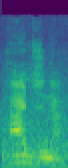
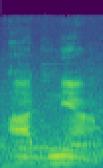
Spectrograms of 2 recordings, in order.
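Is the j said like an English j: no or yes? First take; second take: yes; no. First: The j is said like an English j. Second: The j is not said like an English j. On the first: The speaker calls it wrong. "I've heard a lot of people saying Ajna" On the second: The speaker calls it right. "The J is not literally to be pronounced as J, but it is Ajna"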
